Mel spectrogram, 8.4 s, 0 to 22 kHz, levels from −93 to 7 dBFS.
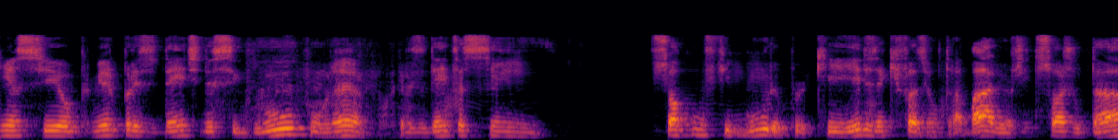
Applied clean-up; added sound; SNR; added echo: neural mask model DeepFilterNet 3.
